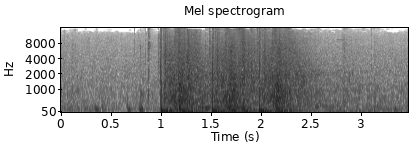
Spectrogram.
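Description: A gunshot cracks nearby.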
